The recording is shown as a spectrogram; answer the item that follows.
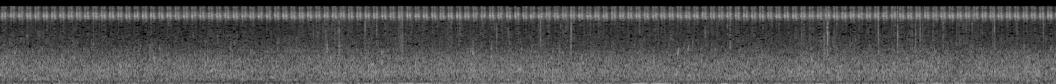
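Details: Crickets by a river at night keep up an even, shrill pulsing trill throughout, layered over constant rushing water and scattered snaps of burning campfire wood.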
